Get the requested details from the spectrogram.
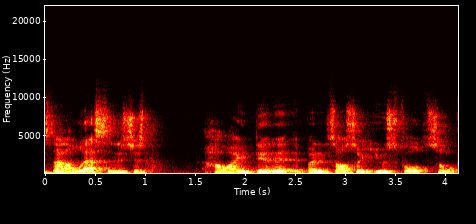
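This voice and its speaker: A man at a medium pitch and moderate pace, with noticeable background noise. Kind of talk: explanatory, conversational. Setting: video. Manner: baseline speaking voice.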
